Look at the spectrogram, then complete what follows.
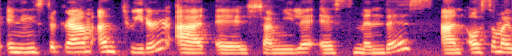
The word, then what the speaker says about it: Yamile: he named me so Shamil is an Arabic name pronounced with an Argentine accent we say they white like an sh and then Sayed is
